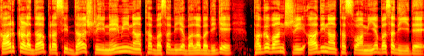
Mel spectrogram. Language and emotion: Kannada, neutral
